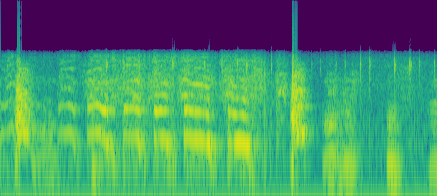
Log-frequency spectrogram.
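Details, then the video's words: Fox terrier calling insistently to get someone out of bed late in the day, with a fast string of nasal, whining yelps, each dropping in pitch, between two loud sharp knocks. "the fox terrier says GET UUUP !!!!!"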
